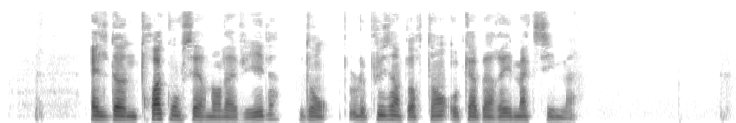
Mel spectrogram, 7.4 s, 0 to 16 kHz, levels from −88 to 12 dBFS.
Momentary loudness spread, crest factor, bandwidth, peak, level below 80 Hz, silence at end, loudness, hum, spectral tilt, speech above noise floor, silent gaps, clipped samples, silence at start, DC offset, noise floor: 15 LU; 26 dB; 11.5 kHz; -2 dBFS; -72 dBFS; 1.6 s; -27 LUFS; none; -5 dB/octave; 54 dB; none; under 0.1%; 0.9 s; under 0.1%; -80 dBFS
